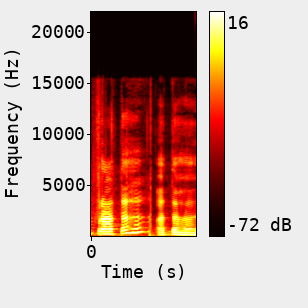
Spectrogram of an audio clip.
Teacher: यह विसर्ग होता है। इसकी ध्वनि ह की तरह होती है।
